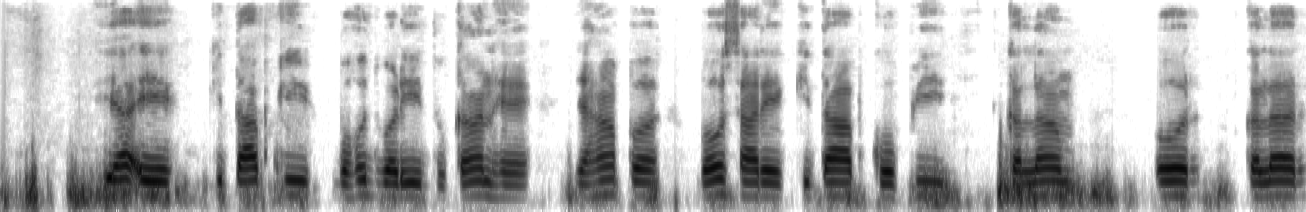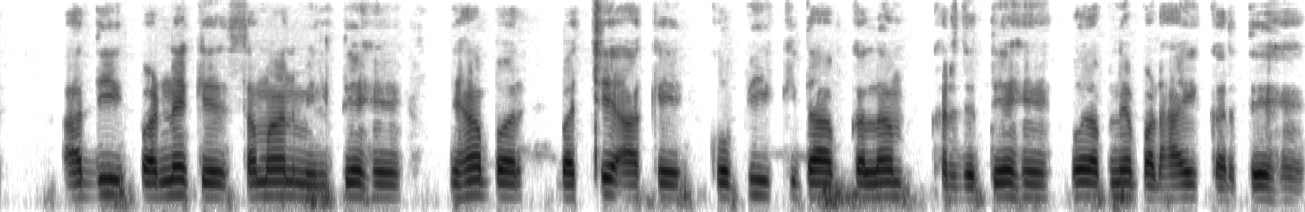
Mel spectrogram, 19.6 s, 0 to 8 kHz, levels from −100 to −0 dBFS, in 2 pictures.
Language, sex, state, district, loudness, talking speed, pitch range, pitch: Hindi, male, Bihar, Lakhisarai, -16 LUFS, 115 wpm, 145-160 Hz, 155 Hz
